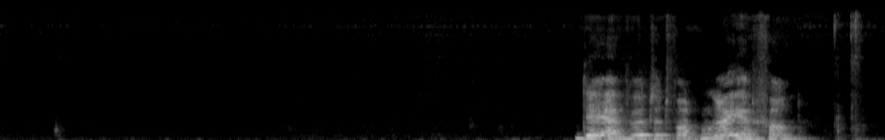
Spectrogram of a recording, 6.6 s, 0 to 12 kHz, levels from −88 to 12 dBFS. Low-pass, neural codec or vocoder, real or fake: 10.8 kHz; vocoder, 44.1 kHz, 128 mel bands, Pupu-Vocoder; fake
